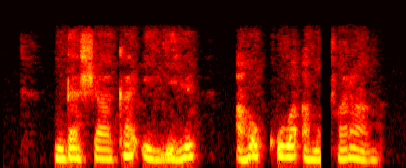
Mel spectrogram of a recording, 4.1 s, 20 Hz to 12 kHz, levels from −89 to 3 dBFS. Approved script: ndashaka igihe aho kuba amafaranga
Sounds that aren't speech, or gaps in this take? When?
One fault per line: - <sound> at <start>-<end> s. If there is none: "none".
- dropout at 3.2-3.3 s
